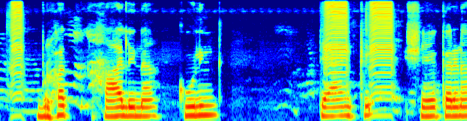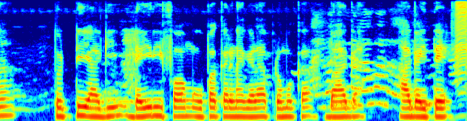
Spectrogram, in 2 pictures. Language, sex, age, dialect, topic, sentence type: Kannada, male, 18-24, Central, agriculture, statement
